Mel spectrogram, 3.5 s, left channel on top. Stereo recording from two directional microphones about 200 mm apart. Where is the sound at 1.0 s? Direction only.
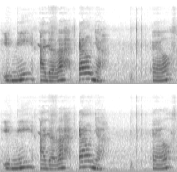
40° left (ahead or behind).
